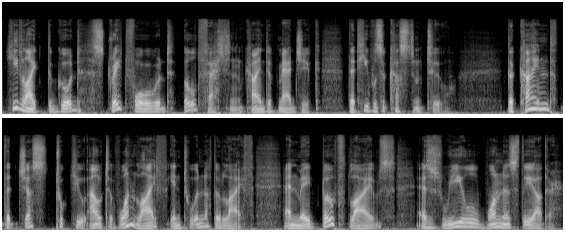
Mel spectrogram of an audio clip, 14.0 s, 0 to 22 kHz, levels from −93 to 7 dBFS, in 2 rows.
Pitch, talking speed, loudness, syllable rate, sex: 110 Hz, 155 wpm, -21 LUFS, 4.5 syllables/s, male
